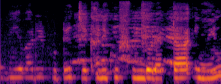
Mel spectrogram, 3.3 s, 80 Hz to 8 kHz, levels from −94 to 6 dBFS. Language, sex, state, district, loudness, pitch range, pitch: Bengali, female, West Bengal, North 24 Parganas, -30 LUFS, 235-255 Hz, 245 Hz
